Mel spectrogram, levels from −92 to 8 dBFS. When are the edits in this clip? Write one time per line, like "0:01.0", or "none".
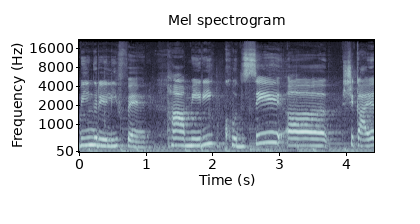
0:01.3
